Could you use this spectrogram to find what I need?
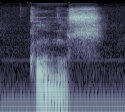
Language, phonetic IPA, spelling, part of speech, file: Polish, [ˈkɔ̃nus], konus, noun, Pl-konus.ogg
